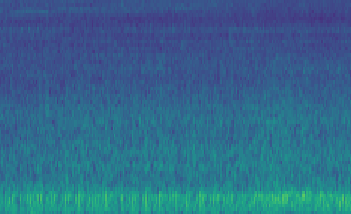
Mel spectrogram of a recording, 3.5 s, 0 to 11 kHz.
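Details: 1985 Toyota pickup abandoned 20+ years in a junkyard, signal generator replaced, started via cheater wire with the throttle cable missing and the accelerator pump doubtful. It has just caught after a long hard start, running loud and ragged with an uneven low rumble.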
